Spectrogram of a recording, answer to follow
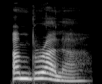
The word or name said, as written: umbrella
